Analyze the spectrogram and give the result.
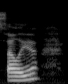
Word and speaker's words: Celia: So, um, probably the biggest gasp of the night was the reveal that Celia Rose Gooding, who, by the way, I mispronounced her name earlier, but her name is pronounced Celia.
